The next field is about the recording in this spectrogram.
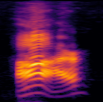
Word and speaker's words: are: R, A-R-E, rhymes with car. Have, H-A-V-E, although it is in the cave-save spelling family, is pronounced have.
